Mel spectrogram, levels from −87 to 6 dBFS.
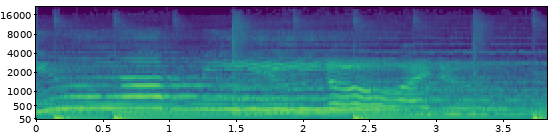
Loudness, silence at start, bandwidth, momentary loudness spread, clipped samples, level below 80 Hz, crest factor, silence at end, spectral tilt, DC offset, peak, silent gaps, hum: -18 LUFS; 0 s; 18 kHz; 8 LU; under 0.1%; -26 dBFS; 16 dB; 0 s; -7 dB/octave; under 0.1%; -2 dBFS; none; none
